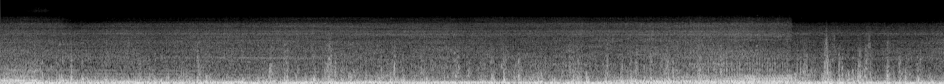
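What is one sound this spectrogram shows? Wind roars loudly against the rider.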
